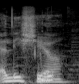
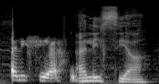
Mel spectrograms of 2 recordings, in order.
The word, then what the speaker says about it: Aleighcia: pronouncing your name correctly when I say Alicia Alicia so yes so people are I'm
